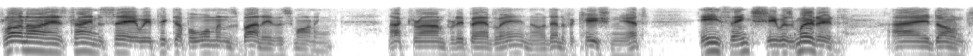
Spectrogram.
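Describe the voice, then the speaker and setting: A man's voice: medium pitch, normal speed, natural voice. Guy playing tough radio cop, blunt, pushy questioning, mid voice, dull vintage sound. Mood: sceptical. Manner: blunt, pressing, clipped. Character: tough, insistent police homicide lieutenant, sceptical interrogator. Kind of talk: 1940s radio crime drama acting. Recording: dull old radio recording.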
